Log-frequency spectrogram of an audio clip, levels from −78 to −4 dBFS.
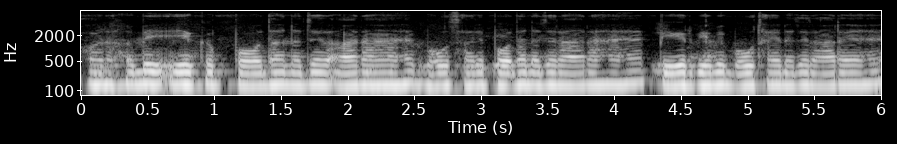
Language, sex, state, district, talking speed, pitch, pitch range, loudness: Hindi, male, Bihar, Patna, 240 wpm, 135 Hz, 130-135 Hz, -16 LUFS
